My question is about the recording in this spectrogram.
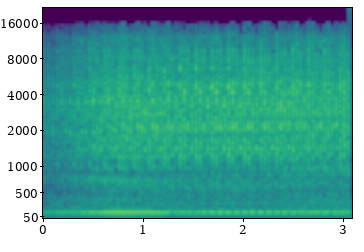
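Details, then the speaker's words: Nissan SR20 VCT engine in an S15, warm idle after a jump start, before the VCT sprocket was replaced: loud, fast, uneven metallic rattle, like it will fall apart; the cam timing sprocket is rattling, not the bottom end. "I'll show you what it sounds like now there's terribly loud sounds like the things gonna fall apart"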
